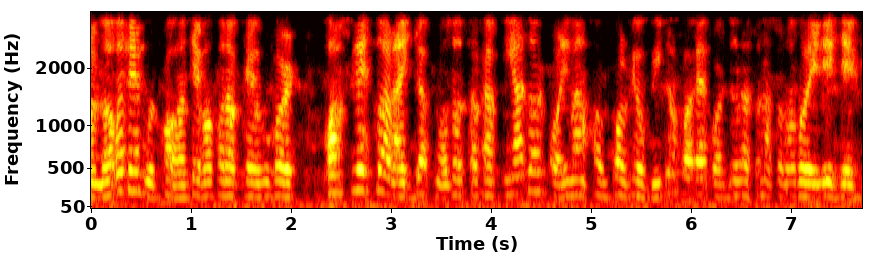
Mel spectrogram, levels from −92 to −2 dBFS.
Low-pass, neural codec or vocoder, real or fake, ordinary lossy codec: 3.6 kHz; codec, 16 kHz, 4 kbps, FreqCodec, smaller model; fake; Opus, 32 kbps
